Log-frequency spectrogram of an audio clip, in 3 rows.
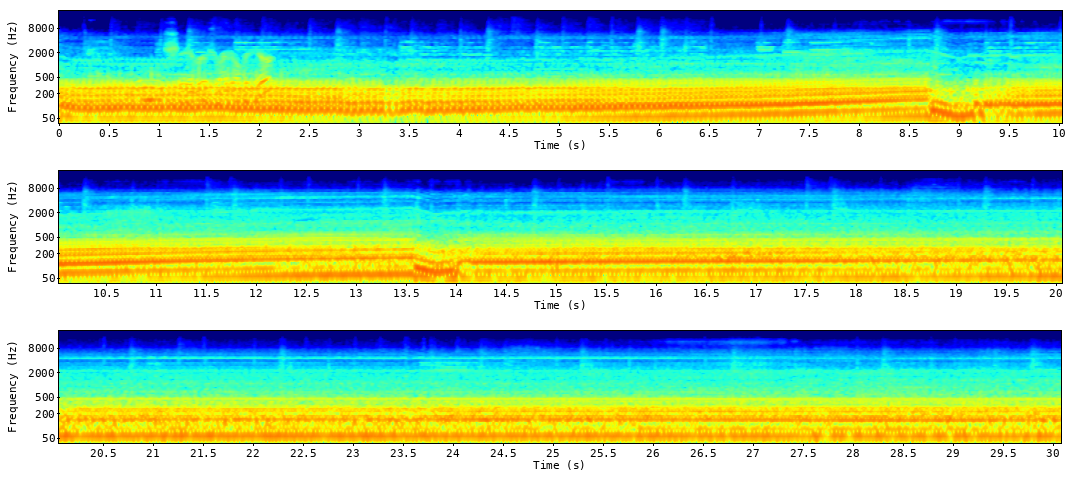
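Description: Honda RC51's 1000cc V-twin engine accelerating hard out of a corner, its pitch climbing through the gears with two upshifts, each a sudden drop in pitch, about a third of the way in and near the middle. After that it settles to a steady cruise.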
